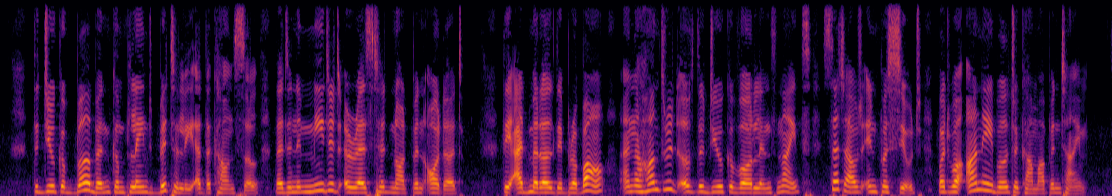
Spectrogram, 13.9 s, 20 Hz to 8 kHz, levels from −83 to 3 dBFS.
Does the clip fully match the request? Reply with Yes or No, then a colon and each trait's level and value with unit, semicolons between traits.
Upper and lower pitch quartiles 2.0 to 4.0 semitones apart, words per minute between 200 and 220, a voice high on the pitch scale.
No: average, 3.5 semitones; average, 180 wpm; high, 205 Hz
